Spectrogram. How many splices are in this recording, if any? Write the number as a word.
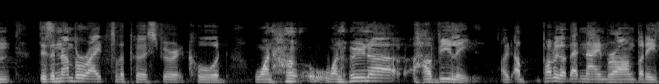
zero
